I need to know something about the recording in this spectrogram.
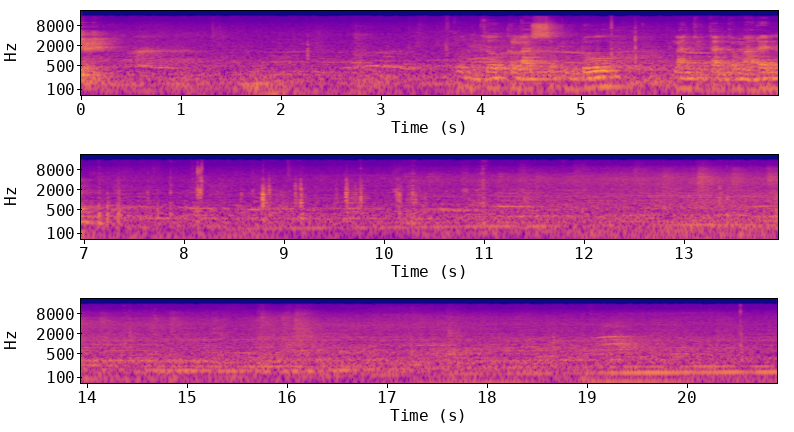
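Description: An elderly man speaks calmly into a microphone, reading aloud.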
